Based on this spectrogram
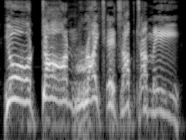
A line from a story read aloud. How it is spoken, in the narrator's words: Miss Trunchbull bellowed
